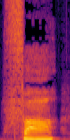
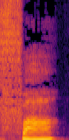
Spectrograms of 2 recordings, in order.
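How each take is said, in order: First: The syllable begins with an f sound. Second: The syllable begins with an f sound.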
